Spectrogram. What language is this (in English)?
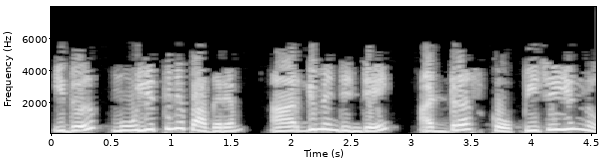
Malayalam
